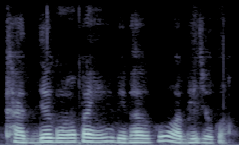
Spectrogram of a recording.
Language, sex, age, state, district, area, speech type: Odia, female, 30-45, Odisha, Kendrapara, urban, read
